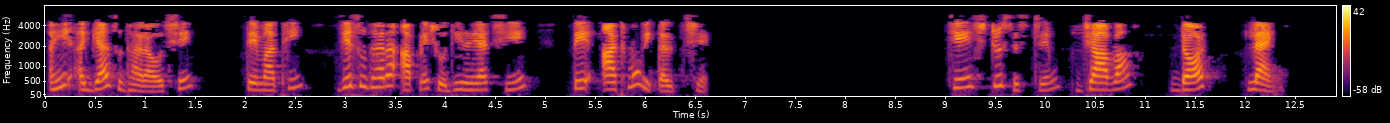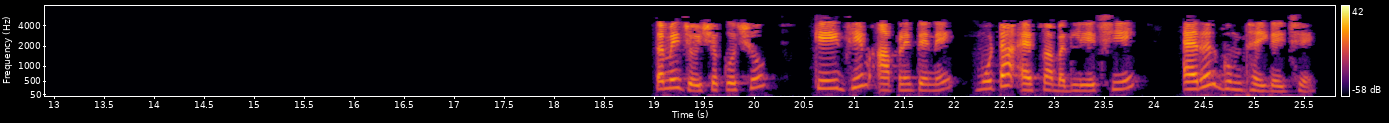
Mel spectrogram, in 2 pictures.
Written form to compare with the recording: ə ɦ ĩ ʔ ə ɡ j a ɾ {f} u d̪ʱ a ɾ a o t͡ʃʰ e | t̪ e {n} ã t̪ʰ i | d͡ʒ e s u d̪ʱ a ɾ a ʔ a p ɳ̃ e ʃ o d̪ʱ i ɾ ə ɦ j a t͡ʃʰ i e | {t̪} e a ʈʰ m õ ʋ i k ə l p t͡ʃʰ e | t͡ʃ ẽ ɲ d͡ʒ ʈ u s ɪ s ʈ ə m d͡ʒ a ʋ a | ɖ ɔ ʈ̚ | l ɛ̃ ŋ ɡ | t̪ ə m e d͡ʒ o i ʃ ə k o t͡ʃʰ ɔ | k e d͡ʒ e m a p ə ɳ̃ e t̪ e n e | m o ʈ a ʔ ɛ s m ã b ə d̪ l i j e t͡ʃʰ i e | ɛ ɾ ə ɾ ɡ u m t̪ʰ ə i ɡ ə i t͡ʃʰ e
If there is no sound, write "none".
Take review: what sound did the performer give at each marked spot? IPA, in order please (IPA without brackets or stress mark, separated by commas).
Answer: s, m, t̪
